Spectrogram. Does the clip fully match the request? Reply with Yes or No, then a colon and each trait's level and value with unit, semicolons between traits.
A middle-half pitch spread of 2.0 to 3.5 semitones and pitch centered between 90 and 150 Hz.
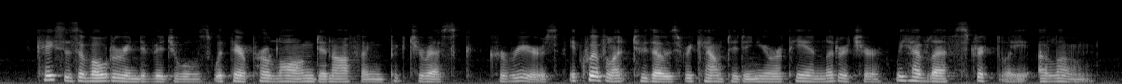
Yes: average, 2.8 semitones; low, 135 Hz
